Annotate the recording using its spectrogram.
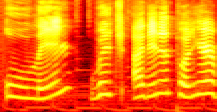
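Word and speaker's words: Wulin: What's the pronunciation? It's Ulin. Ulin.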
